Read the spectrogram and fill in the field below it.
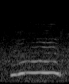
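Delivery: high, quiet doubtful hmm; a soft unconvinced hmm; skeptical hum. Retold or imitated. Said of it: "And I was like".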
